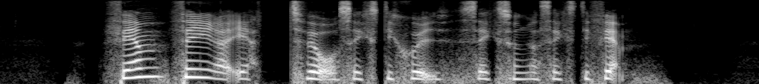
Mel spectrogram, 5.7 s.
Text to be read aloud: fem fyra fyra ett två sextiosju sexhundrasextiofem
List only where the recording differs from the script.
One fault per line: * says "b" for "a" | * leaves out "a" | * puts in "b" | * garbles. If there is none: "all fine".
* leaves out "fyra"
